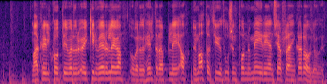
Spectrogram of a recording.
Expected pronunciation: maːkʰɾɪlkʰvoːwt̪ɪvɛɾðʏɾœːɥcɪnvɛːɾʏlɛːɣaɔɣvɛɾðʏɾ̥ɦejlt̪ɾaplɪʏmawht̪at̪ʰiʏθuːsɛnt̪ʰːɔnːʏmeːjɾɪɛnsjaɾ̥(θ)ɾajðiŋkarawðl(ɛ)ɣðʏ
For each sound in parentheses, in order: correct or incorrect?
incorrect: f, incorrect: œ

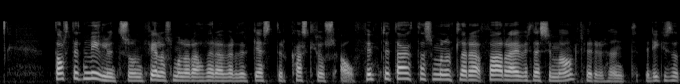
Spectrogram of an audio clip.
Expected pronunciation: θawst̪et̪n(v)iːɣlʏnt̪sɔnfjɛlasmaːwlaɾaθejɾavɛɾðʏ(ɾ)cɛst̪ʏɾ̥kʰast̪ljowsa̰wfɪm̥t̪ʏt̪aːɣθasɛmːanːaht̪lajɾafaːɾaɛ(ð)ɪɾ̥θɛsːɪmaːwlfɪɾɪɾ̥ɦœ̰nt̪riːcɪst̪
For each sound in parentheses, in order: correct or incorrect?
correct, correct, incorrect: v

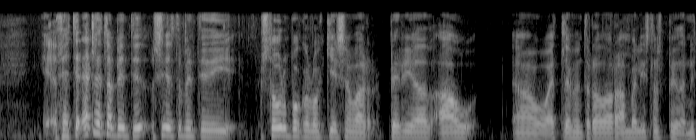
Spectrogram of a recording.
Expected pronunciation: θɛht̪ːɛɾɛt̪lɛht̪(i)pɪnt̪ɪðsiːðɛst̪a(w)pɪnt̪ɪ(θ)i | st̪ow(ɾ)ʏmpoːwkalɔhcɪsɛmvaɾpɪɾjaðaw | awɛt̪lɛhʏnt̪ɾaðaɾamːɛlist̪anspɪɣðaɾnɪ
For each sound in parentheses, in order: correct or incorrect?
incorrect: a, incorrect: none, incorrect: ð, correct

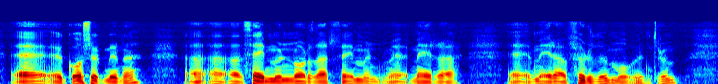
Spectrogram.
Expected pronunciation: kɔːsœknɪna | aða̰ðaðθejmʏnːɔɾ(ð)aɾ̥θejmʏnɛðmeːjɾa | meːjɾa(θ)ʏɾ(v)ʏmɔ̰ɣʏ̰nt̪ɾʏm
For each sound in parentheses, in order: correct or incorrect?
correct, incorrect: f, incorrect: ð

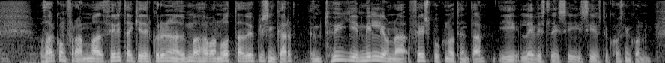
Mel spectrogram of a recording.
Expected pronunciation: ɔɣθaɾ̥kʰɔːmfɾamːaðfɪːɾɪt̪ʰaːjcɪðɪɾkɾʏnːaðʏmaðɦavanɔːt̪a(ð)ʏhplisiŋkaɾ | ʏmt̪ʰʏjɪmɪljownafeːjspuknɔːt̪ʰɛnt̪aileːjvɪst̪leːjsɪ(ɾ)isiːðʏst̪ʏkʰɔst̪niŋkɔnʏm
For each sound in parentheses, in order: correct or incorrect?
correct, incorrect: none

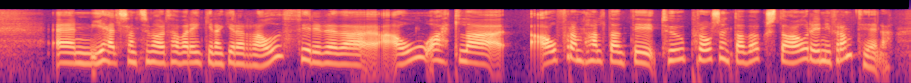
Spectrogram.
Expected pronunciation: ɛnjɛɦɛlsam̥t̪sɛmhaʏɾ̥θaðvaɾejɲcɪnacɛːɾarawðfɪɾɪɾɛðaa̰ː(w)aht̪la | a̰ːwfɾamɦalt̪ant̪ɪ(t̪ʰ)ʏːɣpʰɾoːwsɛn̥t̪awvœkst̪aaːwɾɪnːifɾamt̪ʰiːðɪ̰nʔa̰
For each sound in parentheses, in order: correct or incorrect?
correct, correct

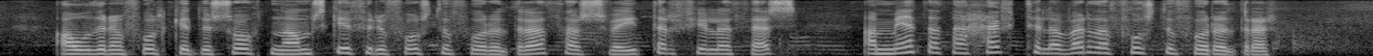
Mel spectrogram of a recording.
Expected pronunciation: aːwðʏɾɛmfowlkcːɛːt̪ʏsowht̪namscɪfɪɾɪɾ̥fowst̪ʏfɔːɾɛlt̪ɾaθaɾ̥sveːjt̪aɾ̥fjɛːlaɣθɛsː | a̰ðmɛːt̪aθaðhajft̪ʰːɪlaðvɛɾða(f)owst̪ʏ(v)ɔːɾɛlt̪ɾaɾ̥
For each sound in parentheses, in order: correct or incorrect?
correct, incorrect: f

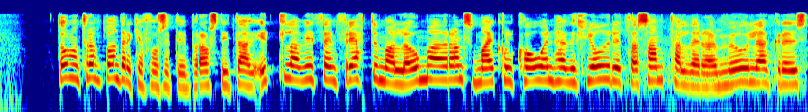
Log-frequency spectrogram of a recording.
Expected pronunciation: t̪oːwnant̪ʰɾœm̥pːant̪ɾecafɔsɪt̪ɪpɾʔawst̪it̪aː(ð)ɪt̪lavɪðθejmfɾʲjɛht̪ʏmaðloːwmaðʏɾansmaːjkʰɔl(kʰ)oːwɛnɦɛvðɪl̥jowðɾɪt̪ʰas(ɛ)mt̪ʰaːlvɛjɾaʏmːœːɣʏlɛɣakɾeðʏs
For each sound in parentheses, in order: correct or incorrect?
incorrect: ɣ, correct, incorrect: a

